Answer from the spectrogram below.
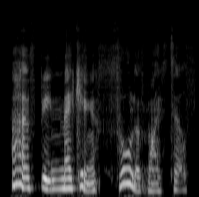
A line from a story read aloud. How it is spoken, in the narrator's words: he gasped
